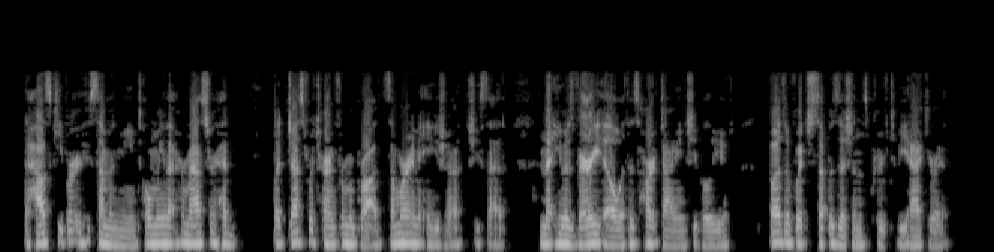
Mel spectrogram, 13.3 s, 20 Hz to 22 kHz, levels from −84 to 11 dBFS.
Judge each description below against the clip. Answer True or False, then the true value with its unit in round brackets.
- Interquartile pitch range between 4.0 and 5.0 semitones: False (2.7 semitones)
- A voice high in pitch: False (110 Hz)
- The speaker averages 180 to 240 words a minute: True (185 wpm)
